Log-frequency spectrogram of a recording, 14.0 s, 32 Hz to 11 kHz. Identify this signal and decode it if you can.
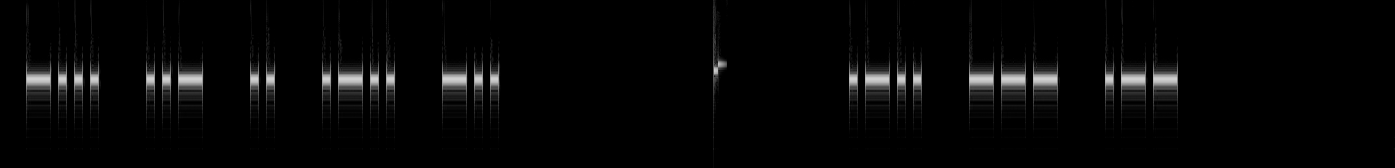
Morse code, heard as a keyed tone, about 15 wpm, spaced as for 11 wpm, 700 Hz. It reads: BUILD LOW
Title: 2x Character Spacing - Top 200 Words - 15wpm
